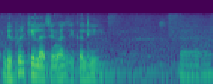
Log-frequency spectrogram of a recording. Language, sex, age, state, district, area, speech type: Bodo, male, 30-45, Assam, Kokrajhar, rural, spontaneous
